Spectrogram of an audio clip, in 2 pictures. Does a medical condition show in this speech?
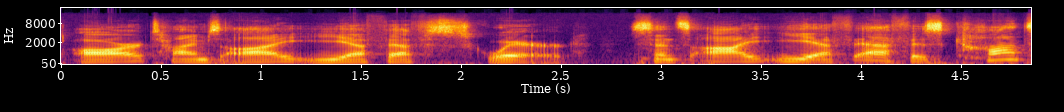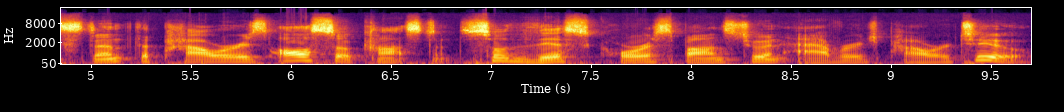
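No.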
